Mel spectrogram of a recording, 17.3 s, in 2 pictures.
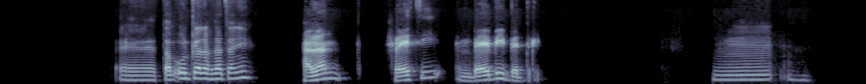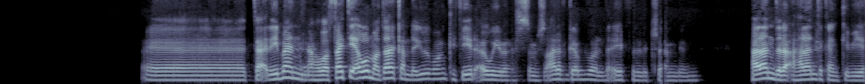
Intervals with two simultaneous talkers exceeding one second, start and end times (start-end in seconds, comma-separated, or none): none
